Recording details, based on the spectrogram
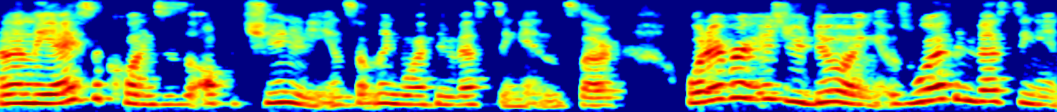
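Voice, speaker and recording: A woman's high-pitched voice with an Australian accent, very fast pace, lively intonation and big swings in loudness. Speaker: tarot reader and craft youtuber. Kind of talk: livestream tarot reading. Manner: casual.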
